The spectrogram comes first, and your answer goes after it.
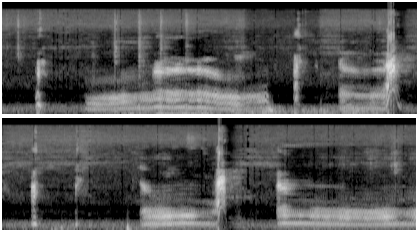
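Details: Angry puppy reacting to a stranger: long tonal growling stretches broken by short sharp barks and yips, irregular, several growl phrases across the recording.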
